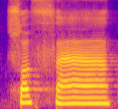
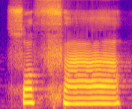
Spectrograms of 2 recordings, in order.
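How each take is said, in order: The two takes are said the same way.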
